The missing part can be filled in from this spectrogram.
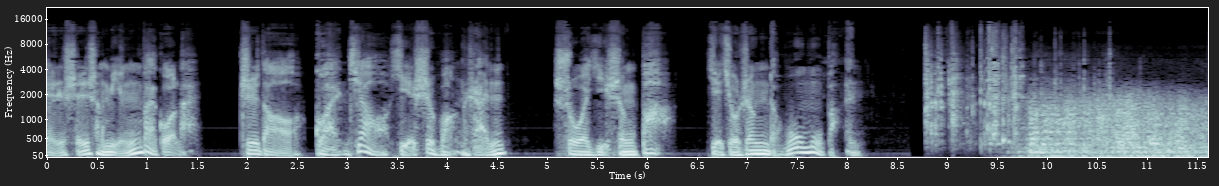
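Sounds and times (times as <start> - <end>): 
speech: 0.2 - 8.2, 9.8 - 10.5
thunder on a windy night: 9.7 - 11.6.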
